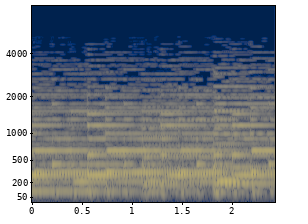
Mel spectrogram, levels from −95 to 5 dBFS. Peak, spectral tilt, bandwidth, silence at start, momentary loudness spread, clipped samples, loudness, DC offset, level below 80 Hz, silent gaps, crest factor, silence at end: -12 dBFS; -11.5 dB/octave; 4.9 kHz; 0 s; 2 LU; under 0.1%; -25 LUFS; under 0.1%; -52 dBFS; none; 12 dB; 0 s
